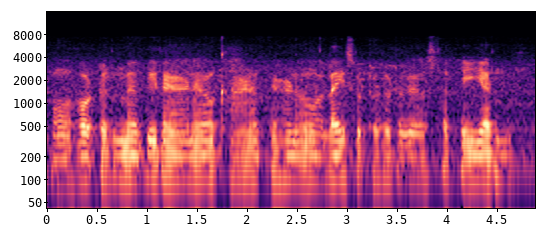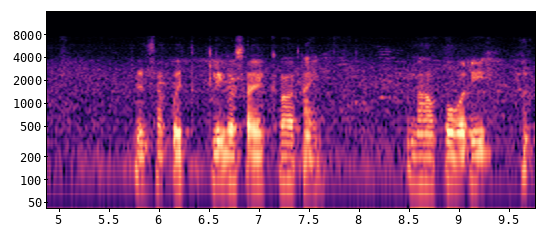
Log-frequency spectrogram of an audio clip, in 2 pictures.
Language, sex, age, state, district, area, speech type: Sindhi, male, 30-45, Gujarat, Surat, urban, spontaneous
